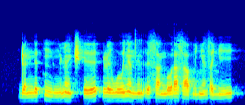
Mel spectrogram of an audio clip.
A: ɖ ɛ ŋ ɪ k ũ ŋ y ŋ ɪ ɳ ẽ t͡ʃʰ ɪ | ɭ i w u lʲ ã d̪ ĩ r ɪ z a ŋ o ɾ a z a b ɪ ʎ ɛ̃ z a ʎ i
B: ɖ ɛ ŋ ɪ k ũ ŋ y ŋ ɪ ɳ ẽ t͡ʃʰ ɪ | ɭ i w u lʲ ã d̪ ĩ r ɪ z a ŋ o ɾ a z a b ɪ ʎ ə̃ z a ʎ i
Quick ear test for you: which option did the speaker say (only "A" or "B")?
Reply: A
